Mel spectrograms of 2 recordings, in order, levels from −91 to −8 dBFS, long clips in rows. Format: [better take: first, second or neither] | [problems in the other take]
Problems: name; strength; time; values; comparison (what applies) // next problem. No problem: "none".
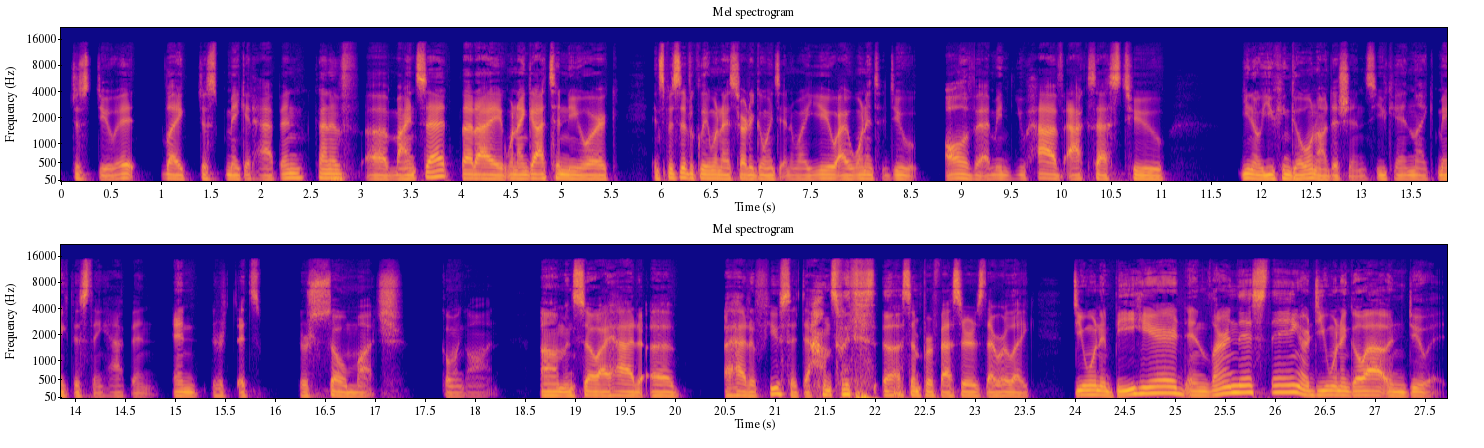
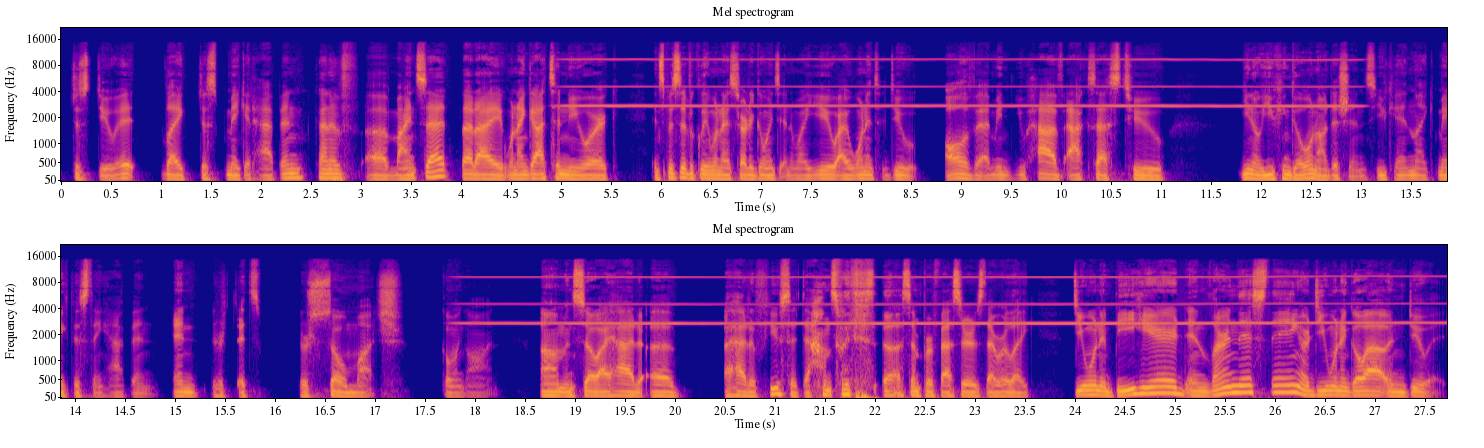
first | high-pitched whine; loud; from 5 to 13 s and from 18 s on; 2.5 kHz, 8 dB below the speech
